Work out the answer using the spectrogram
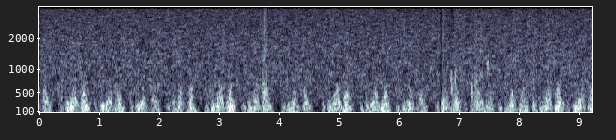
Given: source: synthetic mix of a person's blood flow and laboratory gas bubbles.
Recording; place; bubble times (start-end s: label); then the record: Doppler ultrasound of blood flow; precordium
3.69-3.82 s: bubbles
6.84-6.97 s: bubbles
7.18-7.52 s: bubbles
8.21-8.30 s: bubbles
From the record:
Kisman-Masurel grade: 122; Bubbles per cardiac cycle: 1 to 2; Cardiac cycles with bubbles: 10 to 50%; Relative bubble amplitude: moderate (0.250 to 0.450); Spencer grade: 2 (many but less than half of the cardiac periods contain bubble signals, singularly or in groups); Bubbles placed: anywhere in the cardiac cycle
